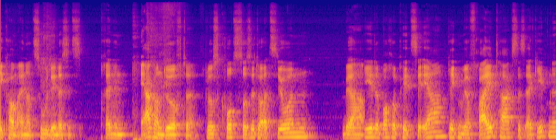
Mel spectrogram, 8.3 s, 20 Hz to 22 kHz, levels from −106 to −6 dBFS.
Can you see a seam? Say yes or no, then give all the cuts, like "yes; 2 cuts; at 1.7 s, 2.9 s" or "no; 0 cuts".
yes; 4 cuts; at 1.4 s, 3.0 s, 5.4 s, 6.7 s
